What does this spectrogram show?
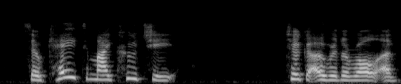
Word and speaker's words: Micucci: Her actual last name is pronounced Micucci. So Kate Micucci took over the role of Velma after Mindy Cohn.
